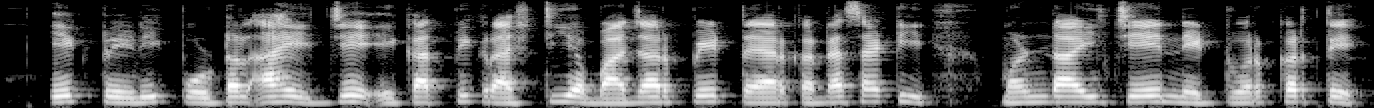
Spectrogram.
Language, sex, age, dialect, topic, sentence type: Marathi, male, 25-30, Varhadi, agriculture, statement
